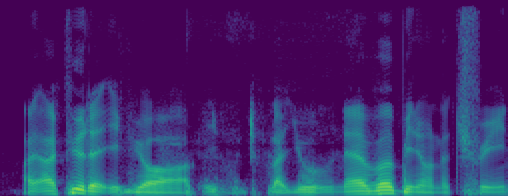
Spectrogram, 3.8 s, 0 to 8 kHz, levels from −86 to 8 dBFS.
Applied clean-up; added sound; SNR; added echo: neural mask model Resemble Enhance denoiser.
